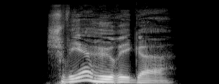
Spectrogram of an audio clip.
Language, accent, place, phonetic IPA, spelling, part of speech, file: German, Germany, Berlin, [ˈʃveːɐ̯ˌhøːʁɪɡɐ], schwerhöriger, adjective, De-schwerhöriger.ogg
- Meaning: 1. comparative degree of schwerhörig 2. inflection of schwerhörig: strong/mixed nominative masculine singular 3. inflection of schwerhörig: strong genitive/dative feminine singular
